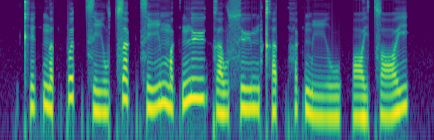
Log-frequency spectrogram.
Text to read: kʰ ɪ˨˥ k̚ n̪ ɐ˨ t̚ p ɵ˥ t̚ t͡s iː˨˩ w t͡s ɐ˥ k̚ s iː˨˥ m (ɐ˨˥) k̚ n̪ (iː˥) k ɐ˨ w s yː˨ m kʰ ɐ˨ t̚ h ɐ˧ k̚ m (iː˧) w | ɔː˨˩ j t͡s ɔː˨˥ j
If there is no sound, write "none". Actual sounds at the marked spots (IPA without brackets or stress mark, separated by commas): ɐ˨˥, yː˥, iː˨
